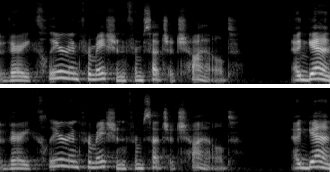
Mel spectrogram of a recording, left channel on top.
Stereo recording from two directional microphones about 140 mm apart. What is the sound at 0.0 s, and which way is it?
A woman's voice, 20° left (ahead or behind).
